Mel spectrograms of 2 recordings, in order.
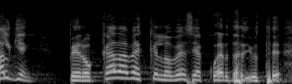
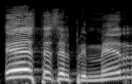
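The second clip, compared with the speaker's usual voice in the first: slow, solemn, louder; scripture reading; 3 semitones higher, 5 dB louder than usual. Acted. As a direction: proclaim the commandment solemnly. (proclamando la Escritura con solemnidad)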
